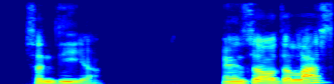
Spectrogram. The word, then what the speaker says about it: sandia: Sandia has 3 syllables. San, di, ya. Sandia. And so the last syllable here, ya, begins with the letter Y. Therefore, this letter is a consonant. Sandia.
